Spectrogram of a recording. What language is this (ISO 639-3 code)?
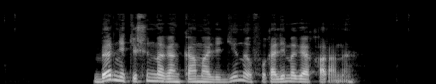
bak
